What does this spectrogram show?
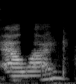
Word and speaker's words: Allay: do you say that an alley or an ollie C get it you're an ally the the cold see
